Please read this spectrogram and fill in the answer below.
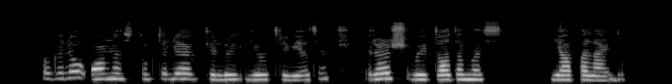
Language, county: Lithuanian, Vilnius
